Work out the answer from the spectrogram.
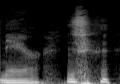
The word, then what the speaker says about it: Nier: It's Nier. It's Nair. Only Nair.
